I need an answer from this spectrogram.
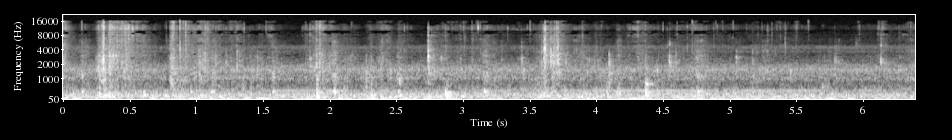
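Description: Someone chewing a mouthful of choregi salad, with a few irregular, faint crisp crunches.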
